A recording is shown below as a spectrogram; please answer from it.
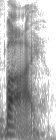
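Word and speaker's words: Bayh: your kind of guy his first name is birch his last name is bi birch bai was the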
